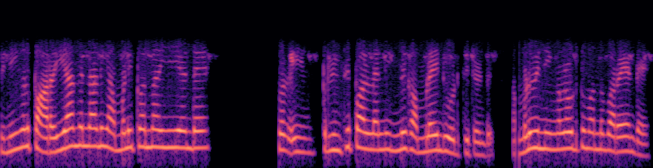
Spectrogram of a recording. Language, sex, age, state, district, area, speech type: Malayalam, female, 18-30, Kerala, Kannur, rural, conversation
